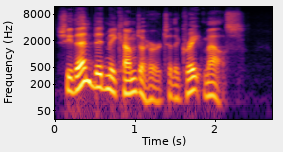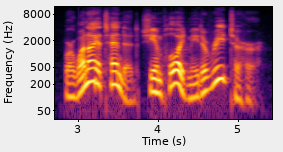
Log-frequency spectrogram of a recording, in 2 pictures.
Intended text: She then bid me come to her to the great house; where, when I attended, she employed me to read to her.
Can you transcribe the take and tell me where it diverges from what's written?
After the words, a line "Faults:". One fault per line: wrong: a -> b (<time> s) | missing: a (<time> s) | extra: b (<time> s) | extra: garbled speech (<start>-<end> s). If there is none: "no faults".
She then bid me come to her to the great mouse; where, when I attended, she employed me to read to her.
Faults:
wrong: house -> mouse (1.9 s)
